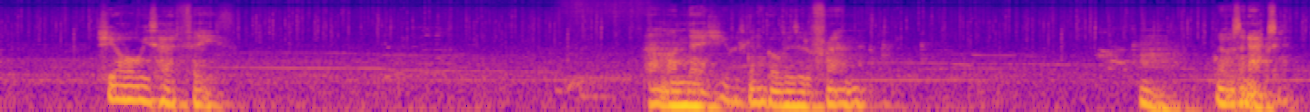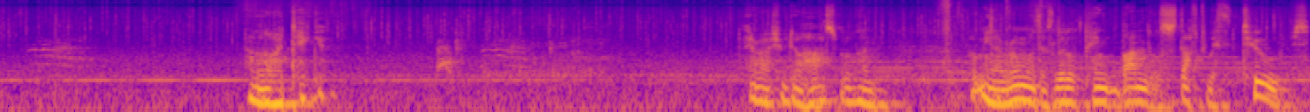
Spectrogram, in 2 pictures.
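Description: A man speaks slowly and softly, in short phrases with pauses.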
